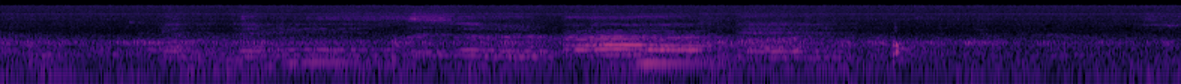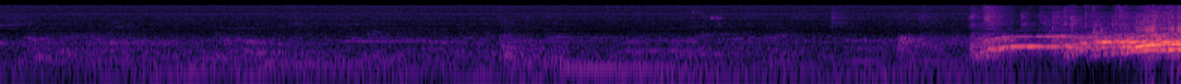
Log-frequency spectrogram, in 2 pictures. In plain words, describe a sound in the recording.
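A band plays a quiet acoustic tune with upright bass and guitar in a large room.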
